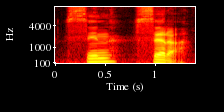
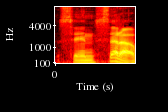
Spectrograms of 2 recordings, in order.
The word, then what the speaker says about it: sin cera: morning my message is sin sera sorry jerry pronounced it jeremiah pronounced it wrong sincere no this is the spanish word sincere not sincere but the words sincera without wax i have an example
